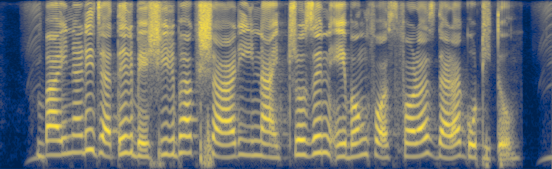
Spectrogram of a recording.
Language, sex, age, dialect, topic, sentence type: Bengali, female, <18, Standard Colloquial, agriculture, statement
